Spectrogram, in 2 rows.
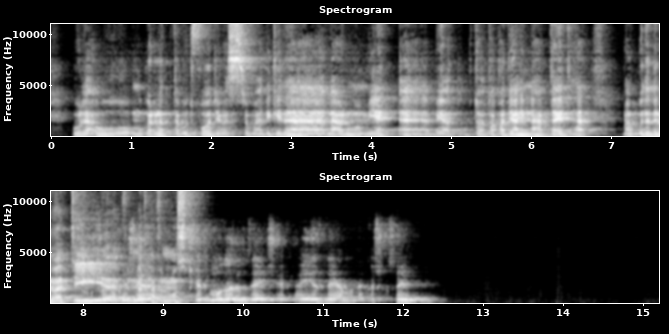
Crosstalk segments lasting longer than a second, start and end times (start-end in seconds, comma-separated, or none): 8.0-9.3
